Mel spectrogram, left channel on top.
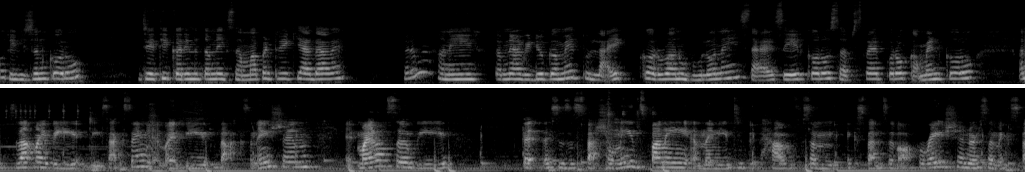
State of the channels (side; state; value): both; different; correlation 0.01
